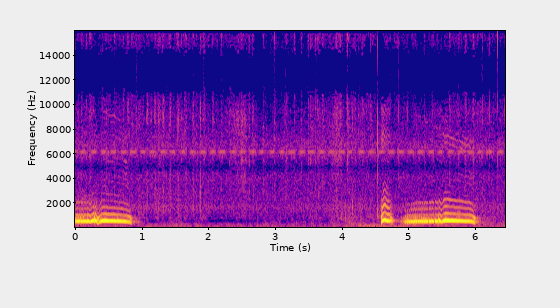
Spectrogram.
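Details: A pet dove cooing its morning greeting: two long, steady, mid-pitched coos, each opening with a short sharp rising note, separated by about four seconds of silence indoors.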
